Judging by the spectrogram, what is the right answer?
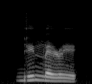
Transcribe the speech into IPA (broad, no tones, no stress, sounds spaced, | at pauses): ɡ y m e ɭ y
